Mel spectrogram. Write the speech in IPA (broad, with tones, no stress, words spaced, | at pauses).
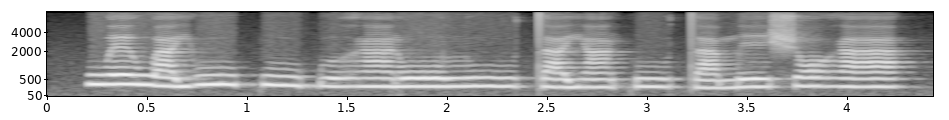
wɛ˦wa˨juː˦ puː˦˨ɓʊ˨ ɣã˨ɾoː˨ luː˨ ta˨jã˨kuː˨ ta˨me˦ ʃɔ˦ɣa˦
